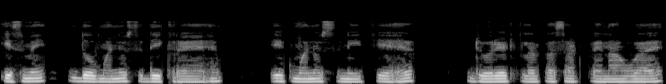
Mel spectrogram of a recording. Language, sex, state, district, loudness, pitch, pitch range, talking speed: Hindi, male, Jharkhand, Ranchi, -17 LUFS, 135 Hz, 130-145 Hz, 160 wpm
